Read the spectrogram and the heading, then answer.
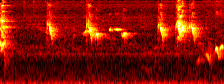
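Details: Long-tailed shrike, a caged competition bird, singing learned material of other birds: sharp separate whistled notes and short descending slurs every half second or so, ending in rising and falling chirps.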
